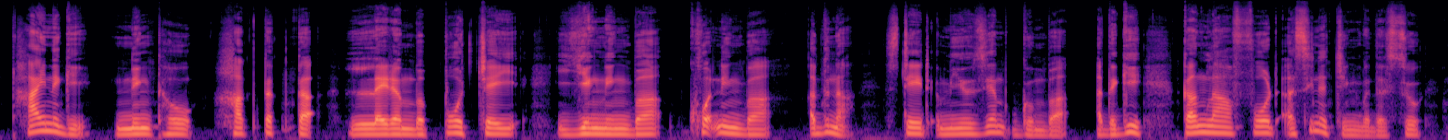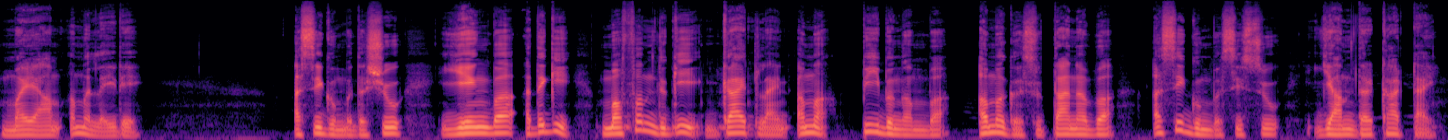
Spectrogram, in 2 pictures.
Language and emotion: Manipuri, neutral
